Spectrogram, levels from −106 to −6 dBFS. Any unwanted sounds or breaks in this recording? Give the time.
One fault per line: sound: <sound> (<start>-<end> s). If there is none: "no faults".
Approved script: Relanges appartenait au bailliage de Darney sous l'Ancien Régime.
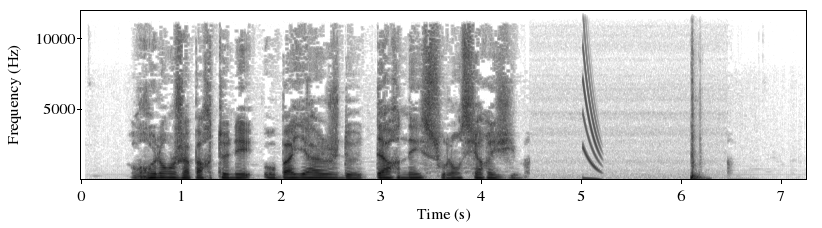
sound: chirp (5.0-5.2 s)
sound: thud (6.1-6.3 s)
